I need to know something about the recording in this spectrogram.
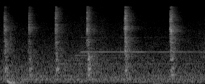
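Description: Dry-erase markers being handled, giving a series of irregular light clicks, about three or four a second, as the plastic barrels and caps knock together.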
